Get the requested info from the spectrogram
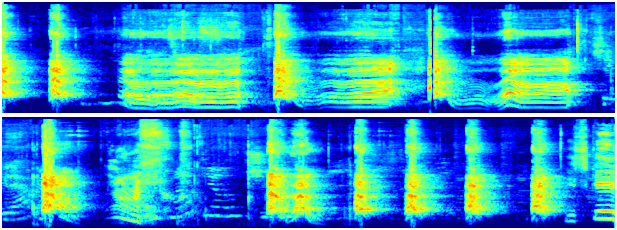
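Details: Young Vizsla puppy Jett, a male in his first weeks, lets out a run of long, wobbling howl-like whines, then switches to a string of short, sharp barks roughly one per second, with brief human chatter mixed in.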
